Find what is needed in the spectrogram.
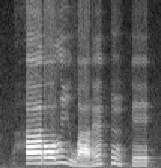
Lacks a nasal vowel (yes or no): no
